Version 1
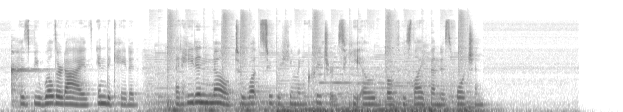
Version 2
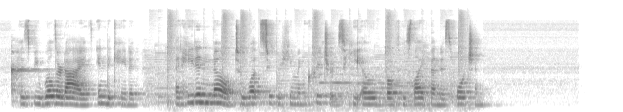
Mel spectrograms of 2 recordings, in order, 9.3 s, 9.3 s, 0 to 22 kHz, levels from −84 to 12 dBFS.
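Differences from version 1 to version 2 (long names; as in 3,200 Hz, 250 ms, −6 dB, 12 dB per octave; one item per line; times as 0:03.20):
speech: send +10.5 dB
master: add high-pass filter 530 Hz 12 dB per octave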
